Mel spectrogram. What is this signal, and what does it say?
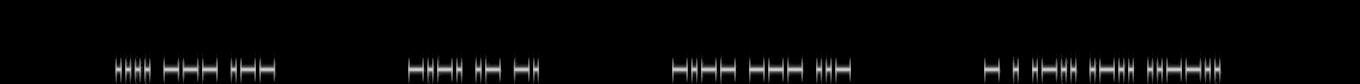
Morse code, heard as a keyed tone, about 25 wpm, 700 Hz. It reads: HOW CAN YOU TELL?
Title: 4x Word-Spacing - Sentences from Top 200 Words - 25wpm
